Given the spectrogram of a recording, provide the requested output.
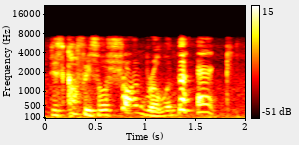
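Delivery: high, hammed-up coffee reaction; rising mock-shocked dad voice; imitating a dad. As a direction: play a dad jolted by strong coffee. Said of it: "your dad will be drinking coffee".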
